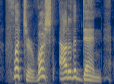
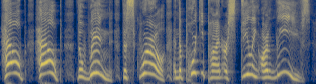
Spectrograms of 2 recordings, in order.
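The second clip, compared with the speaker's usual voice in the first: high, loud cry for help; 7 semitones higher, 4 dB louder than usual. A narrator's reading. Little fox shouting as porcupine rolls off with leaves. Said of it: "cried Fletcher".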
